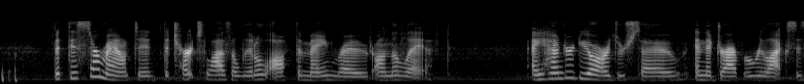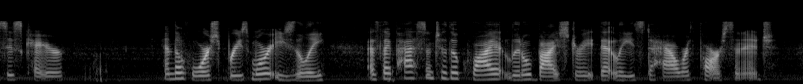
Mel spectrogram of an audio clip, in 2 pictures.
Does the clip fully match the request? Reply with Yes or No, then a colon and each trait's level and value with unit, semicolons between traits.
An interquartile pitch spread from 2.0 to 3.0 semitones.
No: average, 3.7 semitones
